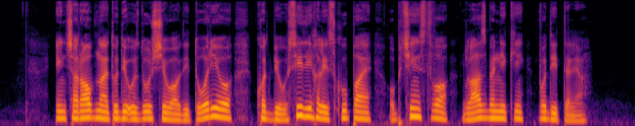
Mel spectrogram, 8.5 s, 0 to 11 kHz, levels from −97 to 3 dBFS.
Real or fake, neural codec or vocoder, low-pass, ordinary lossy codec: real; none; none; none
